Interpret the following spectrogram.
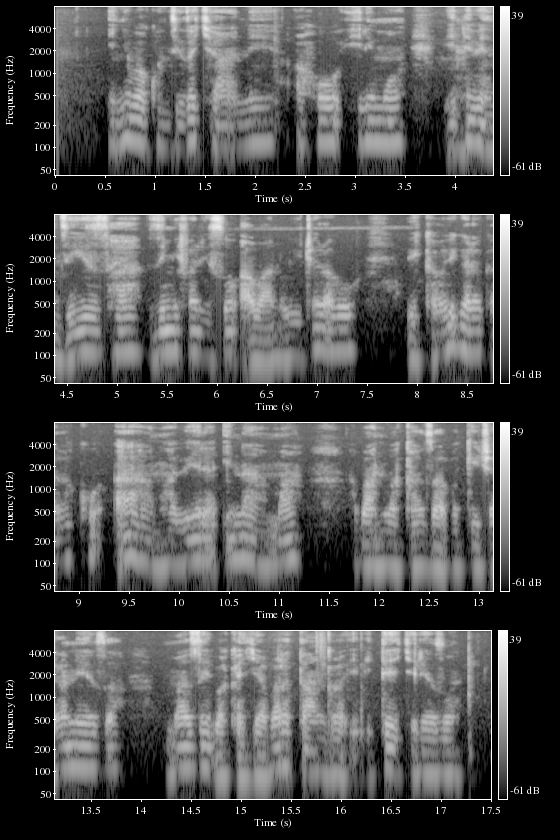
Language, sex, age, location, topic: Kinyarwanda, male, 25-35, Huye, education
